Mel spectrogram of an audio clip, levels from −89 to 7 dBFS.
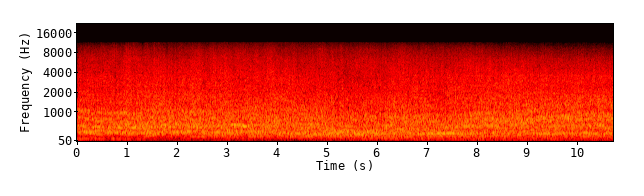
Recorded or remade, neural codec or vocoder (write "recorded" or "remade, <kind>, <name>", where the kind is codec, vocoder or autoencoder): recorded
